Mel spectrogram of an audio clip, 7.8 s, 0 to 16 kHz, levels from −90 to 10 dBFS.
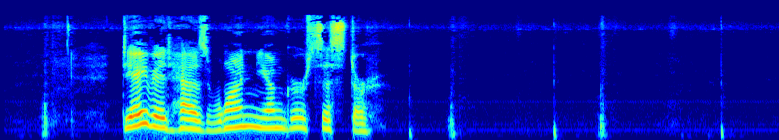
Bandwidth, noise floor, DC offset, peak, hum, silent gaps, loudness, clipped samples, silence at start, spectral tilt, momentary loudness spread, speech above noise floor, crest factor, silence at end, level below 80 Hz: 11.5 kHz; -71 dBFS; under 0.1%; -2 dBFS; none; none; -20 LUFS; under 0.1%; 0.45 s; -3 dB/octave; 11 LU; 51 dB; 22 dB; 1.75 s; -70 dBFS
